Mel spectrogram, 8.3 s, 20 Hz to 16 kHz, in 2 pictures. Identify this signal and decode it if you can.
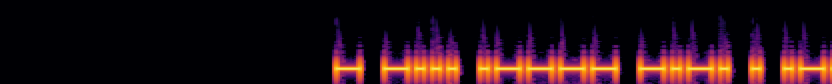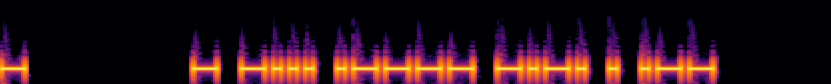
Morse code, heard as a keyed tone, about 28 wpm, 700 Hz. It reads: TB1CEW TB1CEW
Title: DXCC-100 Call Signs - 6 Characters - Repeated 2x - 30wpm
